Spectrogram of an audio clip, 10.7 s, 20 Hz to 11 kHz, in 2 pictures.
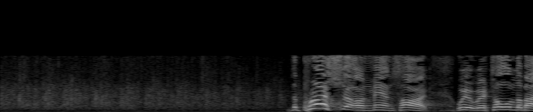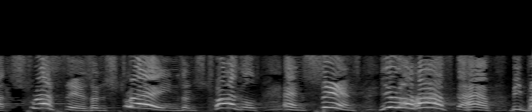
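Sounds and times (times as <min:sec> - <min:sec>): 
audience clapping hands in thanks to God: 0:00.0 - 0:03.6
speech: 0:02.9 - 0:10.6.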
